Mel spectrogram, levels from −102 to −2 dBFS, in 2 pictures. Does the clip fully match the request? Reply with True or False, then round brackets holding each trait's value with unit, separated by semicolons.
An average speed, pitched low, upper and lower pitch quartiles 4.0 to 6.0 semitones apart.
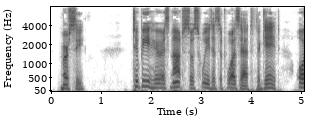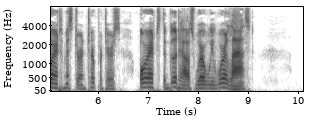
True (160 wpm; 130 Hz; 4.6 semitones)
